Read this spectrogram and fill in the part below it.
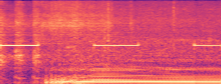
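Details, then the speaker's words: Car said to sound bad, with a crusty fuel tank: at startup it catches and settles into a loud, deep, steady drone with a strong low boom, far louder than stock; cause unclear. "oh yeah it is kind of loud not gonna lie"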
